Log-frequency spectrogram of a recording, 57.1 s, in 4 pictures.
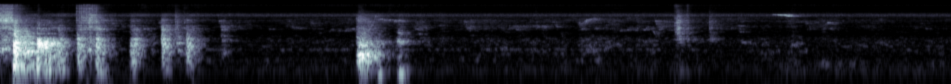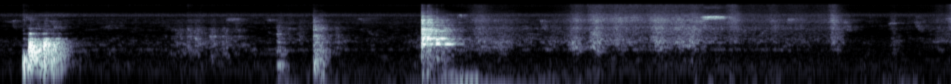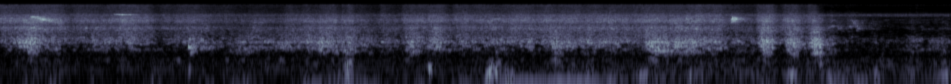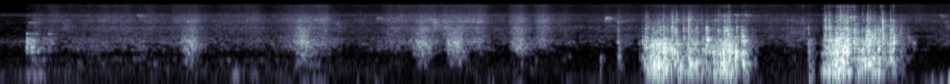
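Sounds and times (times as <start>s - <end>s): hiss: 0.0s - 4.4s, 18.4s - 57.0s
metal clinks and knocks: 52.4s - 54.2s.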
